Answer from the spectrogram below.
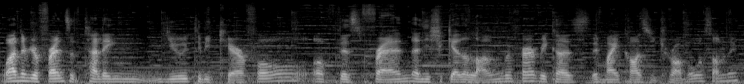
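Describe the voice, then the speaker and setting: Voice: mid-range voice, fairly quick, hardly any pauses, music in the background. A let's player reading visual novel text aloud and musing casually on it as they go. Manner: musing, often thinking aloud.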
